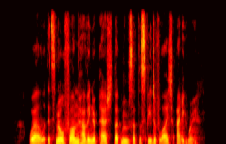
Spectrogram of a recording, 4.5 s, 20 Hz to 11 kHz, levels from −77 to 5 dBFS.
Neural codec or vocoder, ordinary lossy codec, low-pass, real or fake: autoencoder, 22.05 kHz, a latent of 192 numbers a frame, VITS, trained on one speaker; none; 9.9 kHz; fake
